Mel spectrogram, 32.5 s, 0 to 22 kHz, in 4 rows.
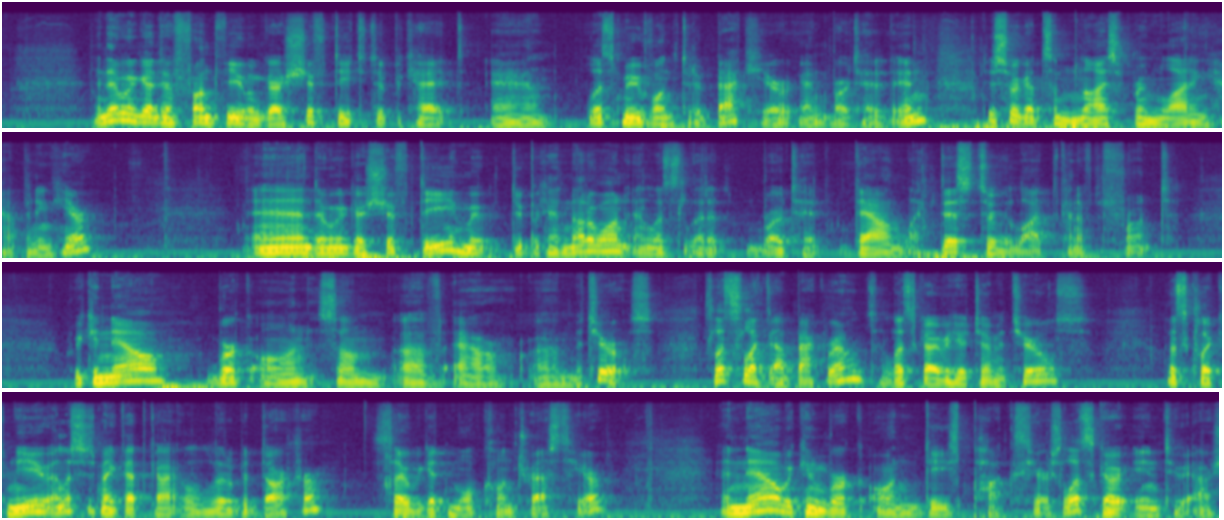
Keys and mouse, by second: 0.5 KP_3, 1.8 shift+d, 4.2 r, 5.6 g, 6.4 KP_0, 6.6-9.4 right drag, 9.4-14.4 drag, 10.0 KP_3, 10.8 shift+d, 11.9 r, 14.2 KP_0, 14.4-20.8 right drag, 20.8 middle click, 21.0-23.9 right drag, 23.9 middle click, 24.6-26.9 right drag, 26.9 click, 27.4-30.7 right drag, 30.7 middle click, 30.8-32.5 drag.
